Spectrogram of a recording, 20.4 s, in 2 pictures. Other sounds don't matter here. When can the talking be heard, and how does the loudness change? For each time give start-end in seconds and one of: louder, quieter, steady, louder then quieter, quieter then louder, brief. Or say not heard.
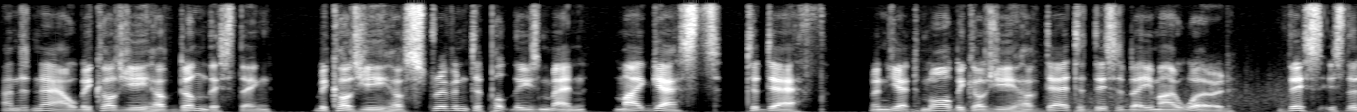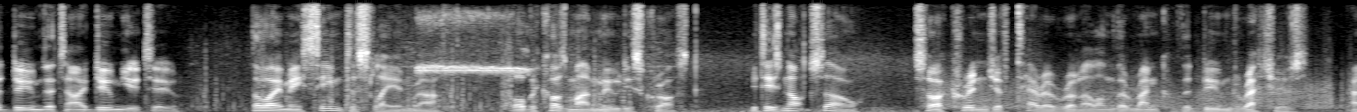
0.0-20.3 steady.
